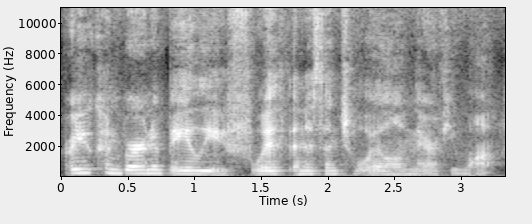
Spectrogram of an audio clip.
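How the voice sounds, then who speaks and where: A woman's voice: mid-range voice, steady tone, fairly quick, creaky, noisy background. A woman hosting a casual spiritual ASMR healing session, speaking informally and encouragingly straight to the listener. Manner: informal, encouraging, repeatedly addressing the listener directly. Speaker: ASMR energy healer channel host. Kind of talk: ASMR-style spiritual coaching, casual chat.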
